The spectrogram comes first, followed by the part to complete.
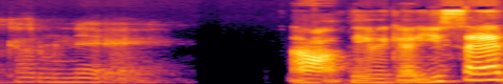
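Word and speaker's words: Carmenère: Without the last E, I suppose, Carmenere.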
